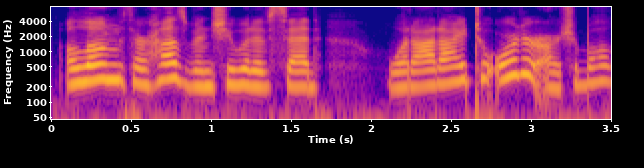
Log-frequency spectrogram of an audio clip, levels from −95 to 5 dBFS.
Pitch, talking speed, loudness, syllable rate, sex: 240 Hz, 240 wpm, -18 LUFS, 6.6 syllables/s, female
